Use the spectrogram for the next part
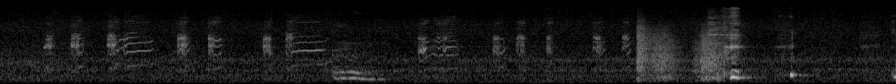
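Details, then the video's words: Domestic cat making weird sounds: a steady string of short, clipped chirps, roughly one every half second, with a soft voice briefly heard and a couple of rustling bumps near the end. "some weird cat sounds"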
